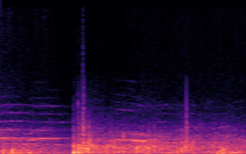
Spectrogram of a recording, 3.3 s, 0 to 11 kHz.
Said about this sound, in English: It was the eve of Revolution Day, marking the anniversary of the 1979 revolution, and the regime was kicking things off with a fireworks display.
